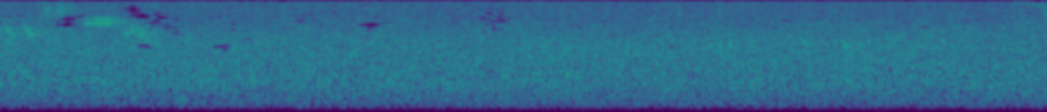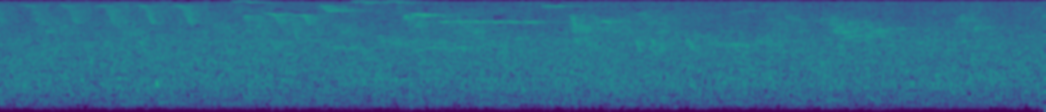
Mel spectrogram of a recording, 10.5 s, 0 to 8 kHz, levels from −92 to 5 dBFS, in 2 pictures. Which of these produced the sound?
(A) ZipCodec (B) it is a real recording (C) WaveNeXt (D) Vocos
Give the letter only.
B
